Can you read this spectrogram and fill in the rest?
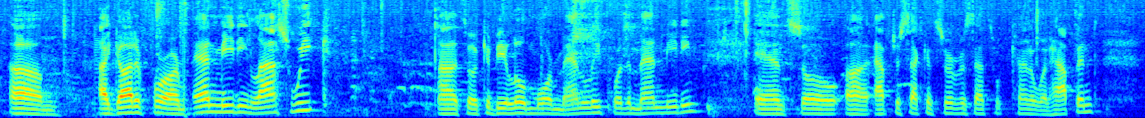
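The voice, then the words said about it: Raspy, hoarse voice. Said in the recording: “I have a little raspy voice this morning”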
